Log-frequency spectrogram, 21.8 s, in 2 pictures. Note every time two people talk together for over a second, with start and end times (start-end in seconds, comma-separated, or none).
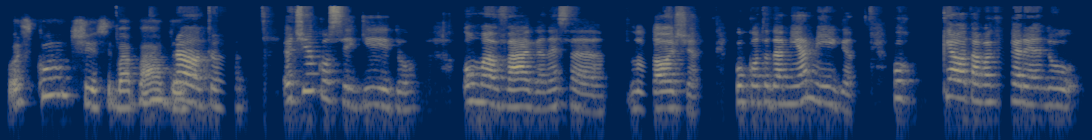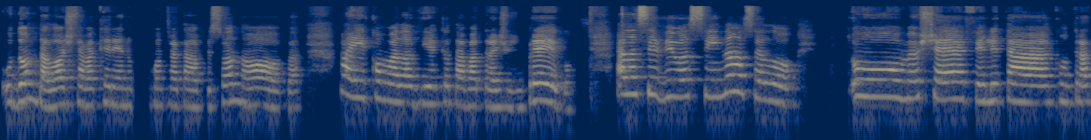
none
